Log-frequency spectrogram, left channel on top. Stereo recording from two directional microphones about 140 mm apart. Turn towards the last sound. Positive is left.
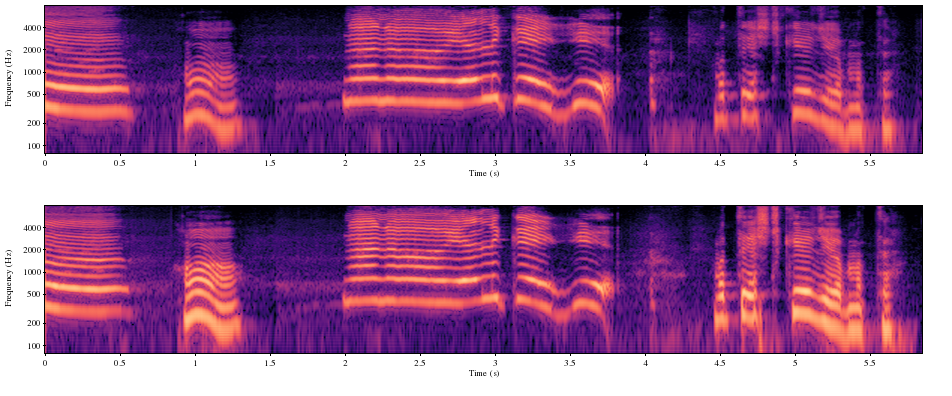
turn(degrees=-50)  # may be behind; listen again after turning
